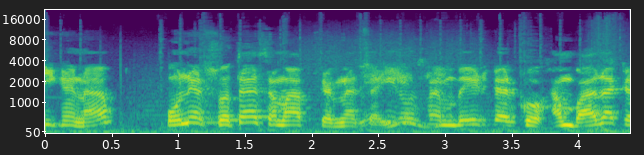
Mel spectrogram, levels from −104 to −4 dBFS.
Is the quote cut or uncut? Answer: cut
